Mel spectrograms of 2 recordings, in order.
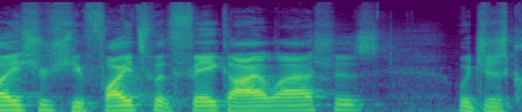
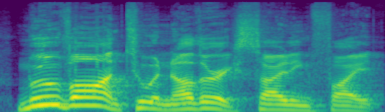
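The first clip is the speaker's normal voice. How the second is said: louder, higher hyped transition; hype; 5 semitones higher, 10 dB louder than usual. Real, not acted. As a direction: pump up the next fight. Hyped transition to next fight.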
